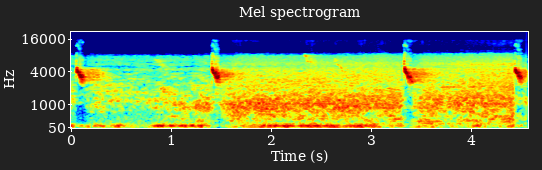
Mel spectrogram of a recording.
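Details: Kurincang giving loud, sharp, high chirps in the 'tembakan rapat' style, spaced one to two seconds apart, over a soft continuous background hiss and low hum.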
